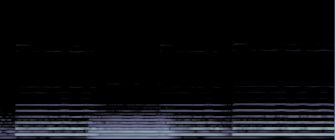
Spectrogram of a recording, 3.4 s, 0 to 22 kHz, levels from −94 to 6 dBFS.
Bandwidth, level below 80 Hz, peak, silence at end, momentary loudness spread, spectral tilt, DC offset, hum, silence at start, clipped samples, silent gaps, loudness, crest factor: 6 kHz; under -90 dBFS; -24 dBFS; 0 s; 5 LU; 3.5 dB/octave; under 0.1%; none; 0.1 s; under 0.1%; none; -33 LUFS; 10 dB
